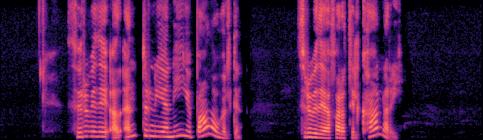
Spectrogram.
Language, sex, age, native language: Icelandic, female, 30-39, Icelandic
